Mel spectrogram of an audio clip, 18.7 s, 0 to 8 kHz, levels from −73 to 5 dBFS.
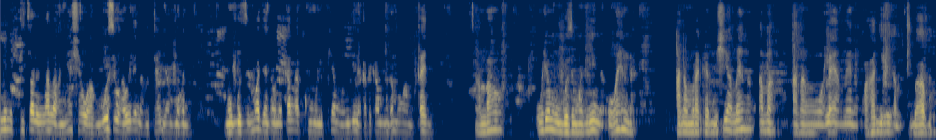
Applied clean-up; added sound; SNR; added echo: none; none; none; none.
